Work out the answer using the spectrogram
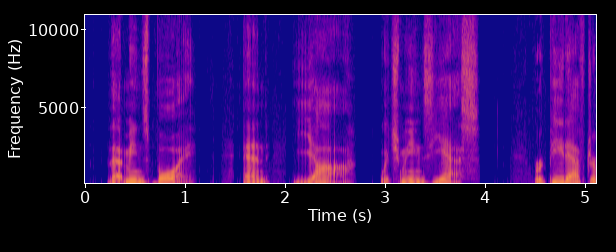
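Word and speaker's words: ja: In German, J is always pronounced like Y. For example, Y that means boy and Yah which means yes. Repeat after me. Yah.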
